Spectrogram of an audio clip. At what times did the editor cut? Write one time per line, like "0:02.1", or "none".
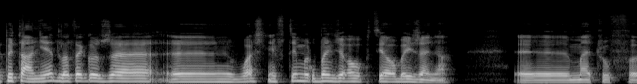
0:03.1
